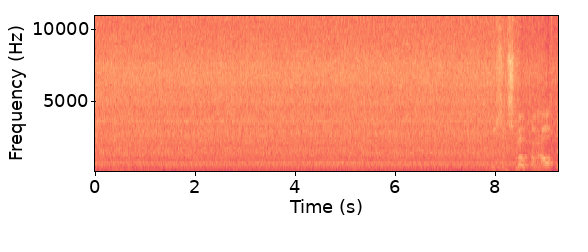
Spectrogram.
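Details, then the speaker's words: C4 Corvette LT1 V8 just started after intake manifold gasket replacement: even, settled idle with smooth hiss, no ticking, sucking or stumbling; normal idle. "all right let's crank it beautiful fired right up"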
